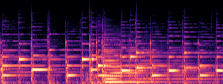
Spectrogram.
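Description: Upbeat piano tune: bright chords struck in a bouncy rhythm about four times a second, with a deeper held bass note coming in about two seconds in.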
